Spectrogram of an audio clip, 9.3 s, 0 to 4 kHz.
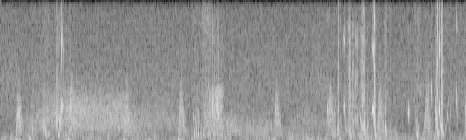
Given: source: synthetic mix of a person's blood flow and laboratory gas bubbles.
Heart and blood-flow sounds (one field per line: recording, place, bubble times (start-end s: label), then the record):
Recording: Doppler ultrasound of blood flow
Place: subclavian vein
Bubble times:
0.61-0.67 s: bubbles
0.83-1.00 s: bubbles
1.08-1.44 s: bubbles
3.82-4.48 s: bubbles
6.50-6.59 s: bubbles
6.62-6.81 s: bubbles
6.86-7.38 s: bubbles
7.40-7.57 s: bubbles
7.66-7.76 s: bubbles
8.13-8.22 s: bubbles
8.27-8.41 s: bubbles
8.60-8.65 s: bubbles
8.69-9.04 s: bubbles
9.10-9.17 s: bubbles
9.26-9.34 s: bubbles
From the record:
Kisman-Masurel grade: 233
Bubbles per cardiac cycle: several, 3 to 8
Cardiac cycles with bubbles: 50 to 99%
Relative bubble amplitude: loud (0.450 to 0.775)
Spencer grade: 3 (all of the cardiac periods contain showers or single bubble signals, but not dominating or overriding the cardiac motion signals)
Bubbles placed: anywhere in the cardiac cycle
